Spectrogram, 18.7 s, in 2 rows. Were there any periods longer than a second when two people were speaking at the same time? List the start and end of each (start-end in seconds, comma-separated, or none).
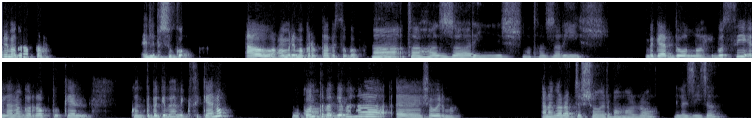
none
